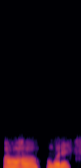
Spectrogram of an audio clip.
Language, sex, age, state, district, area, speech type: Assamese, female, 18-30, Assam, Golaghat, urban, conversation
